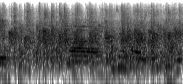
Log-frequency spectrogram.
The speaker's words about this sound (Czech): Prosím o potlesk, když jste tady.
